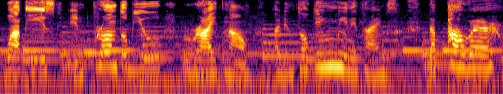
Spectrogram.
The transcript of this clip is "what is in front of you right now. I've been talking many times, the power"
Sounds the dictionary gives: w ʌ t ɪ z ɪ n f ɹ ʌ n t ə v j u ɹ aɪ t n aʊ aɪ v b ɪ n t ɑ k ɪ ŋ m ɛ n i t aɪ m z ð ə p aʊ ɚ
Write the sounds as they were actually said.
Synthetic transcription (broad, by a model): w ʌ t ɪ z ɪ n p ɹ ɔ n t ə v j u ɹ aɪ t n aʊ aɪ b ɪ n t ɑ k ɪ ŋ m ɛ n i t aɪ m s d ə p aʊ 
